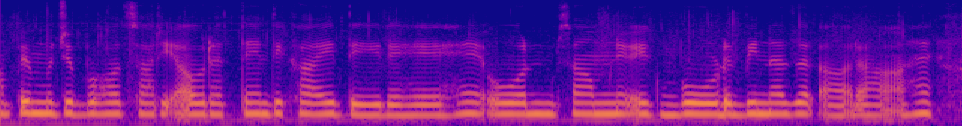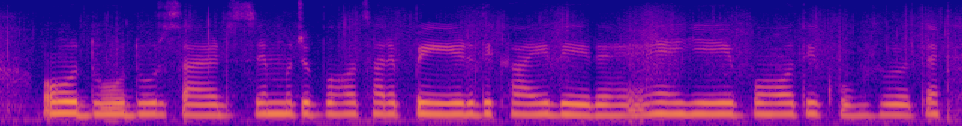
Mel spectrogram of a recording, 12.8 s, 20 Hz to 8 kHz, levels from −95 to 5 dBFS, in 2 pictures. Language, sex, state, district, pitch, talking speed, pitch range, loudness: Hindi, female, Andhra Pradesh, Chittoor, 220 Hz, 175 wpm, 210-220 Hz, -33 LUFS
